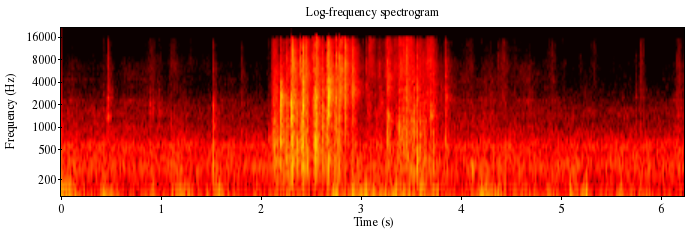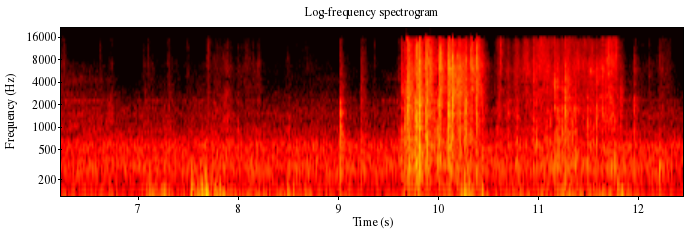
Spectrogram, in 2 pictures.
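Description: Playing cards are shuffled with a quick riffle.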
